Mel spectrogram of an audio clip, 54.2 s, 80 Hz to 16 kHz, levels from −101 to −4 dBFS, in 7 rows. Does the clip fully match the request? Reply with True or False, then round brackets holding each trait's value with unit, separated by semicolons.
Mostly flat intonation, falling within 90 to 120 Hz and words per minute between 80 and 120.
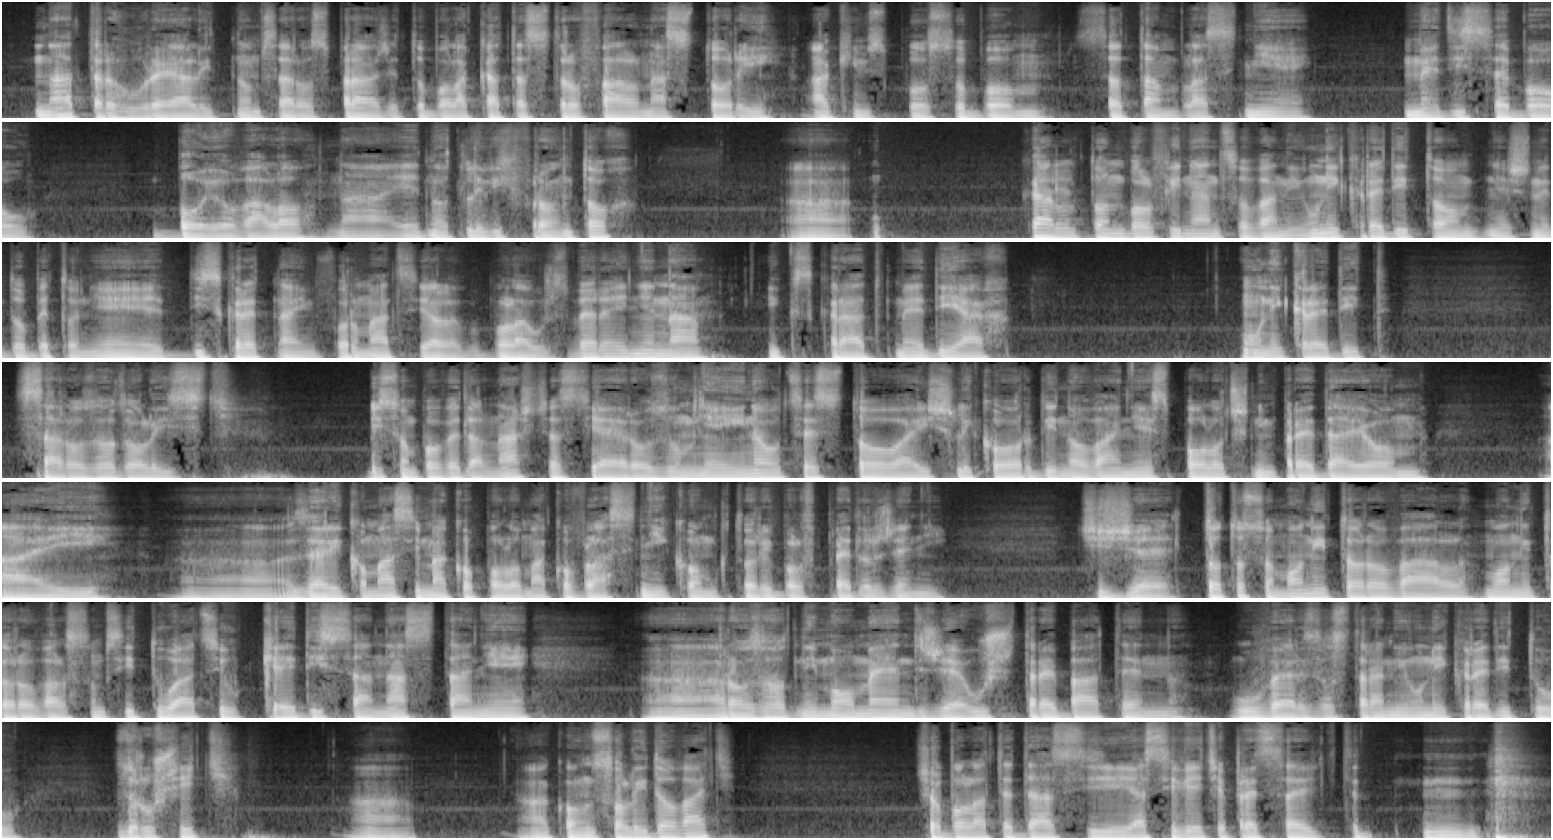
True (1.6 semitones; 100 Hz; 110 wpm)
